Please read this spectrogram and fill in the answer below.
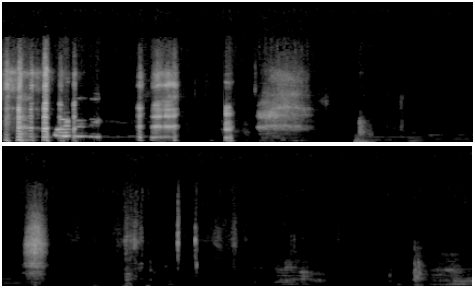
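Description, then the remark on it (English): A door is opened to let a dog in: a few scattered knocks and a dull thump, a short rustle, then quiet stretches with faint movement, and some indistinct vocal sounds early on. “There's a dog at my door that I just need to go nail it.”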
